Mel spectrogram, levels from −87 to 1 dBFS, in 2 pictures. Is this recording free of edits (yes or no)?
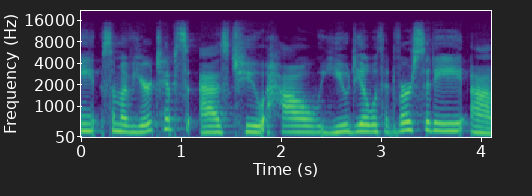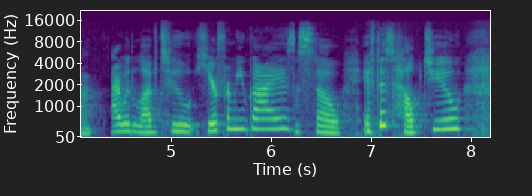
no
